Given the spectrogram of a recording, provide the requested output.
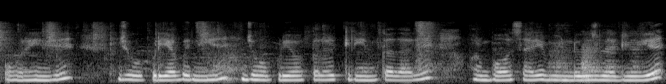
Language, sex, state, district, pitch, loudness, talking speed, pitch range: Hindi, female, Rajasthan, Jaipur, 205 Hz, -15 LUFS, 160 wpm, 200-215 Hz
